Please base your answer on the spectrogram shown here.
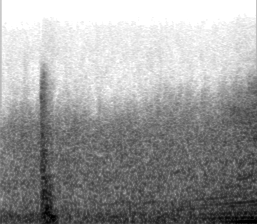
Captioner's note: car door thudding; engine rumbling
